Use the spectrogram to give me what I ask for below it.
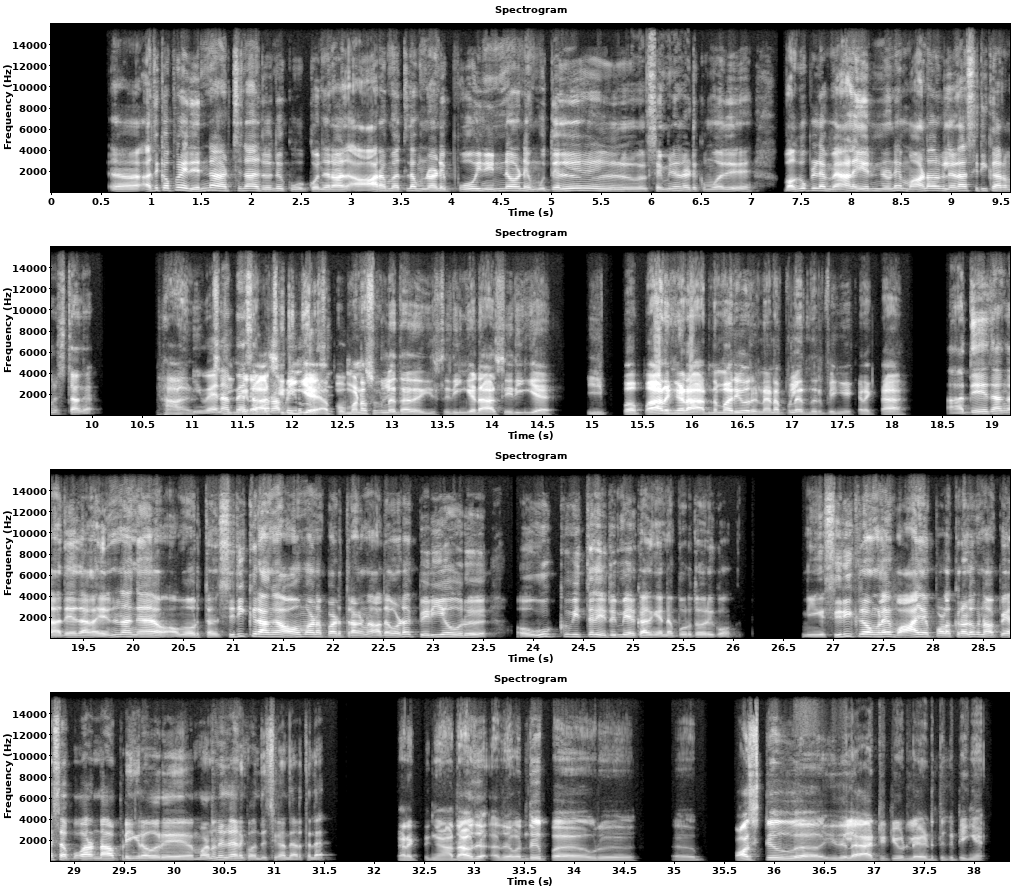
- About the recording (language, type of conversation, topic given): Tamil, podcast, பெரிய சவாலை எப்படி சமாளித்தீர்கள்?
- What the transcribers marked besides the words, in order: inhale; inhale; trusting: "நீங்க சிரிக்கிறவங்களே வாய பொளக்குற அளவுக்கு … வந்துச்சுங்க அந்த இடத்தில"; in English: "பாசிட்டிவ்"; in English: "ஆட்டிட்டியூட்‌ல"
